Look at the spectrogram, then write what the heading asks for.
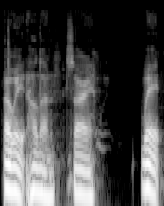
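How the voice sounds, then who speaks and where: A man's voice: sits low, steady tone, unhurried, dry recording, dull audio. An American man hosting a casual chat show, informal and rambling as he thinks aloud. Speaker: podcast host.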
